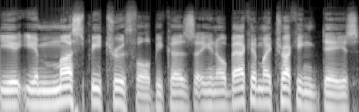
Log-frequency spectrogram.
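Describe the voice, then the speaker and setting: A man with a slight Minnesota accent, fairly even intonation, and a dry, close sound with no echo on a very clean recording with a silent background. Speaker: logistics company founder and CEO. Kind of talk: podcast interview. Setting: outdoors at a golf course. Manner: halting, many fillers.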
